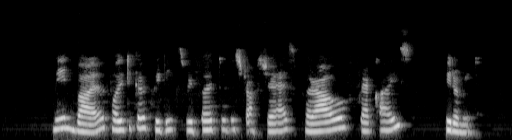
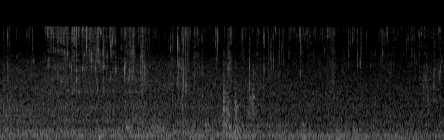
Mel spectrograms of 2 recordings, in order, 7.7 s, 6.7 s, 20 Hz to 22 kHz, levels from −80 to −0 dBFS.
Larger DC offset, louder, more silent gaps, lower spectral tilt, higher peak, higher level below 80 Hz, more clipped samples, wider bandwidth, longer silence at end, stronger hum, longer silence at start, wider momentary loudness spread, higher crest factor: neither; first, -19 LUFS vs -46 LUFS; neither; first, -5.5 dB/octave vs -2.5 dB/octave; first, -2 dBFS vs -18 dBFS; second, -70 dBFS vs -60 dBFS; neither; second, 7.2 kHz vs 11.5 kHz; first, 0.6 s vs 0 s; neither; first, 0.8 s vs 0 s; about the same, 9 LU vs 9 LU; second, 18 dB vs 30 dB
